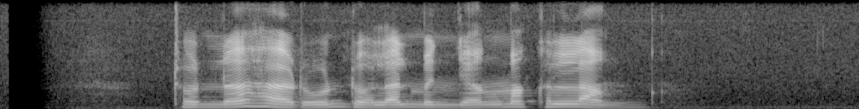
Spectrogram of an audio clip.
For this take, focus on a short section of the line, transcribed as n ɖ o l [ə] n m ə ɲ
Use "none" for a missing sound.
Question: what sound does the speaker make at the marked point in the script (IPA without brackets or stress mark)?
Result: a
